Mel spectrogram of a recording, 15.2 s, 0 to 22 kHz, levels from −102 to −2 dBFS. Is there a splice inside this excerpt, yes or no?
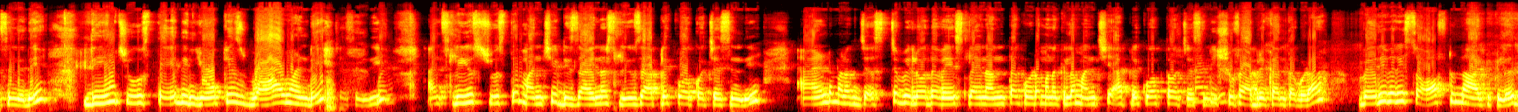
yes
